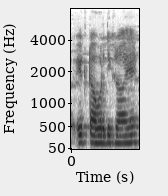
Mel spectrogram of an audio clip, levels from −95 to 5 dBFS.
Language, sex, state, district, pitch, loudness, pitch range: Hindi, male, Uttar Pradesh, Shamli, 160 Hz, -15 LUFS, 155-165 Hz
